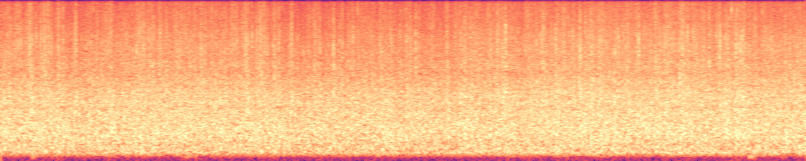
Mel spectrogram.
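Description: Faint, steady rain-sound background, close to silence.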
